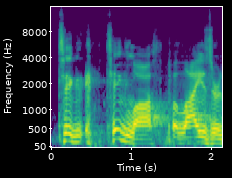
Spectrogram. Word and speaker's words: Tiglath-Pileser: Tiglath-Pileser III.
